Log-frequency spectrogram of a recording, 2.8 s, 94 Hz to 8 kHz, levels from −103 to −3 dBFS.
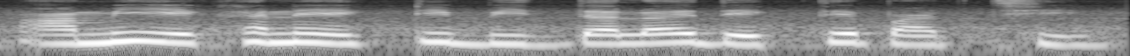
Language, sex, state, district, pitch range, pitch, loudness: Bengali, female, West Bengal, Cooch Behar, 245-280 Hz, 260 Hz, -13 LUFS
